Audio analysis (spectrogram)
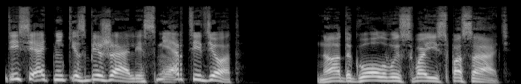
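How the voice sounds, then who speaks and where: A man's voice: on the high side, expressive, unhurried, no echo, studio quality, voice pushed up. A man voicing panicked common male soldiers who wail as they flee. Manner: wailing, panicky.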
